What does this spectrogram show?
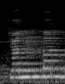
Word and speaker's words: चंदन: चंदन बोलते वक्त अनुस्वार के उच्चारण के वक्त हमारा जीवा का आगे का हिस्सा दांत को चिपकता है। ऐसे चंदन उच्चारण आता है।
